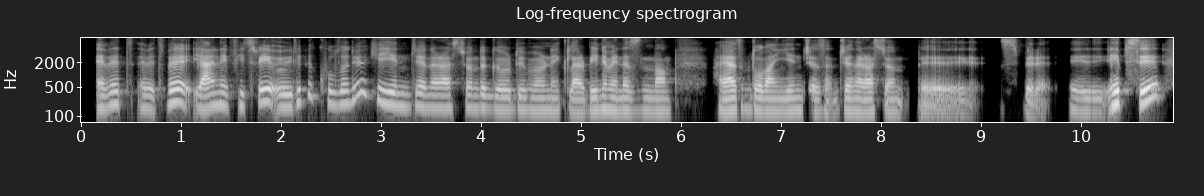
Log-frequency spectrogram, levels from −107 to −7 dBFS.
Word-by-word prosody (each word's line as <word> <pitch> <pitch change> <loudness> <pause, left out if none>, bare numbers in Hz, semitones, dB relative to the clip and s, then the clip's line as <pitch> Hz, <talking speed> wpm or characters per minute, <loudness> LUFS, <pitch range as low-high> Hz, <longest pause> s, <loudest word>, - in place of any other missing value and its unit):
Evet, 190 +6 -1
evet 160 +2 -6
ve, 215 +1 +5
yani, 175 +3 +4
filtreyi 205 +6 +2
öyle 170 +7 -2
bir 310 -1 -10
kullanıyor 205 - -4
ki 245 - -4
yeni 185 -5 -1
jenerasyonda 165 -1 -1
gördüğüm 150 -1 -3
örnekler, 140 -2 -2
benim 145 +1 0
en 140 -1 -1
azından 135 -1 -3 0.4
hayatımda 140 +3 +3
olan 135 -1 +3
yeni 140 +1 -5
ceze 130 - -4
jenerasyon, 130 -1 0 0.2
eee, 470 -1 -3 0.3
siperi 475 +2 -4 0.2
eee, 135 -2 -5
hepsi, 305 - +8
160 Hz, 135 wpm, -28 LUFS, 140-200 Hz, 0.4 s, hepsi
